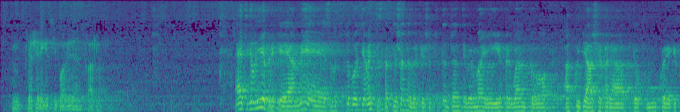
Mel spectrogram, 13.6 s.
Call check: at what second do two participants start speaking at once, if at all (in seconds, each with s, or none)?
none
